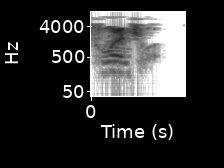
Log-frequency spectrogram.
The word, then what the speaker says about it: calendula: Um, I've heard people pronounce it calendula, which I think it's spelled a little close to that, but it's calendula.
